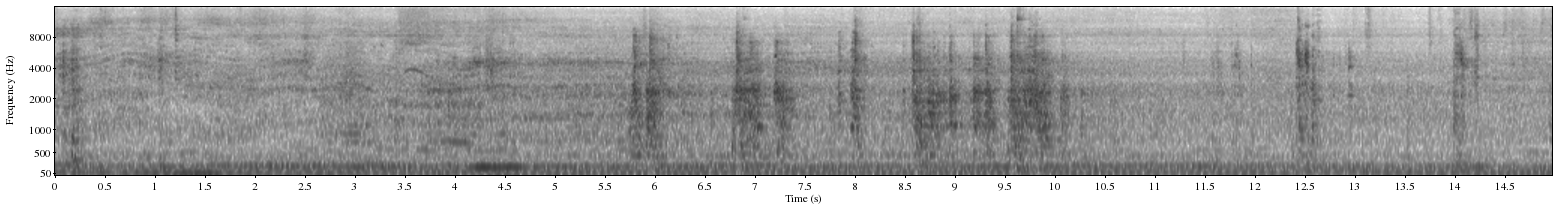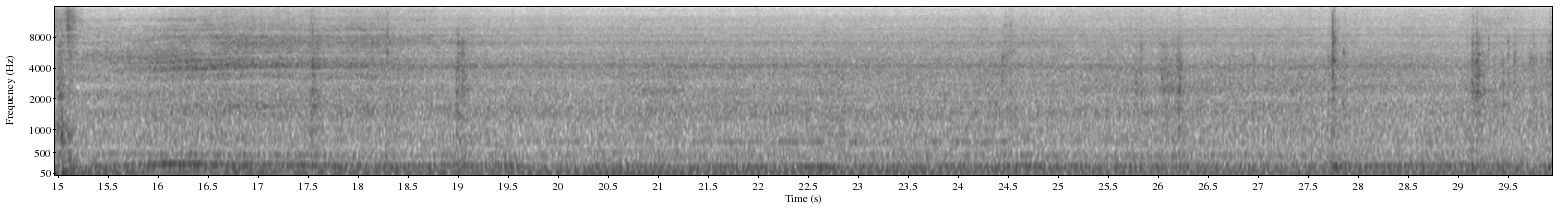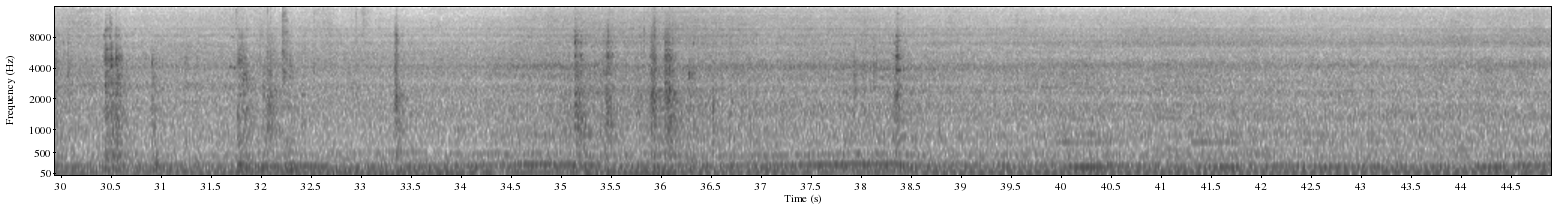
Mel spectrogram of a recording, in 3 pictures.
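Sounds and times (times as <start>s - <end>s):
machine motor humming: 0.0s - 7.4s, 14.4s - 18.6s, 32.4s - 36.8s.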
